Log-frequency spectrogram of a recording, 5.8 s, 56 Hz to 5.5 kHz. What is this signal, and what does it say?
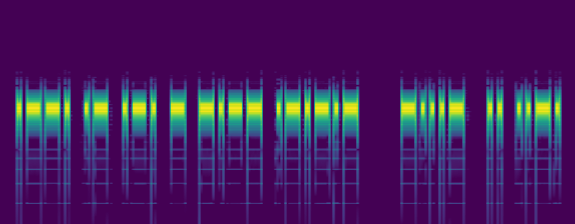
Morse code, heard as a keyed tone, about 25 wpm, 600 Hz. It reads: PARTY. <BT> IF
